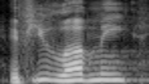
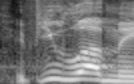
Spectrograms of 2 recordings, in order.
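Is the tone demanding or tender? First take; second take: tender; demanding. First: It is said in a warm, tender tone. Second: It is said in a stern, demanding tone. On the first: Jesus speaks with love to friends he loves. The speaker calls it right. "I really believe it sounded something like this" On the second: Jesus sounds like a control freak taskmaster. The speaker calls it wrong. "some people read that scripture and he's like"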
